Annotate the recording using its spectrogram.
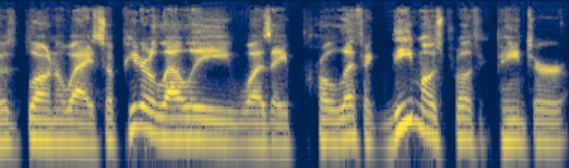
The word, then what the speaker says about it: Lely: how do you say his last name? – Lely. – Yeah.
